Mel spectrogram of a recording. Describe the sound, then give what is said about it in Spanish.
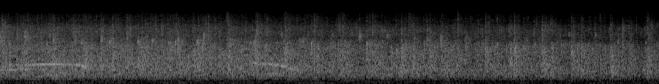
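Audience applause: dense, continuous clapping from a crowd that holds at an even, loud level for the whole stretch, with no voices standing out. “dele un aplauso a Cristo, por favor, por tenernos en este país.”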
